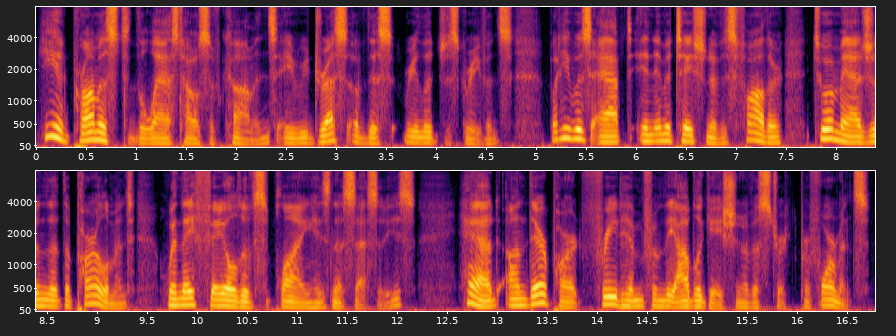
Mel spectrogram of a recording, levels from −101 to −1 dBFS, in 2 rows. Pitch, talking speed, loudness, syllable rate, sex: 120 Hz, 175 wpm, -17 LUFS, 5.2 syllables/s, male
